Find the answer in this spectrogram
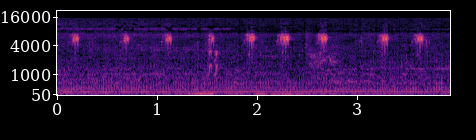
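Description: Yellow-vented bulbul chick giving thin, high chips about twice a second while begging, over a steady low hum of background noise.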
